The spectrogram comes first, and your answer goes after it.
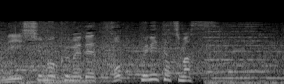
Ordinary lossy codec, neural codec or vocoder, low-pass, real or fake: none; none; none; real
